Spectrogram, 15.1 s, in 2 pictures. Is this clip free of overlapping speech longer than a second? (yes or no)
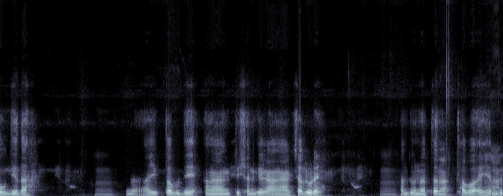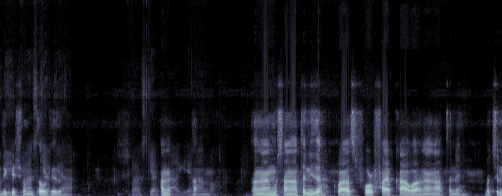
no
